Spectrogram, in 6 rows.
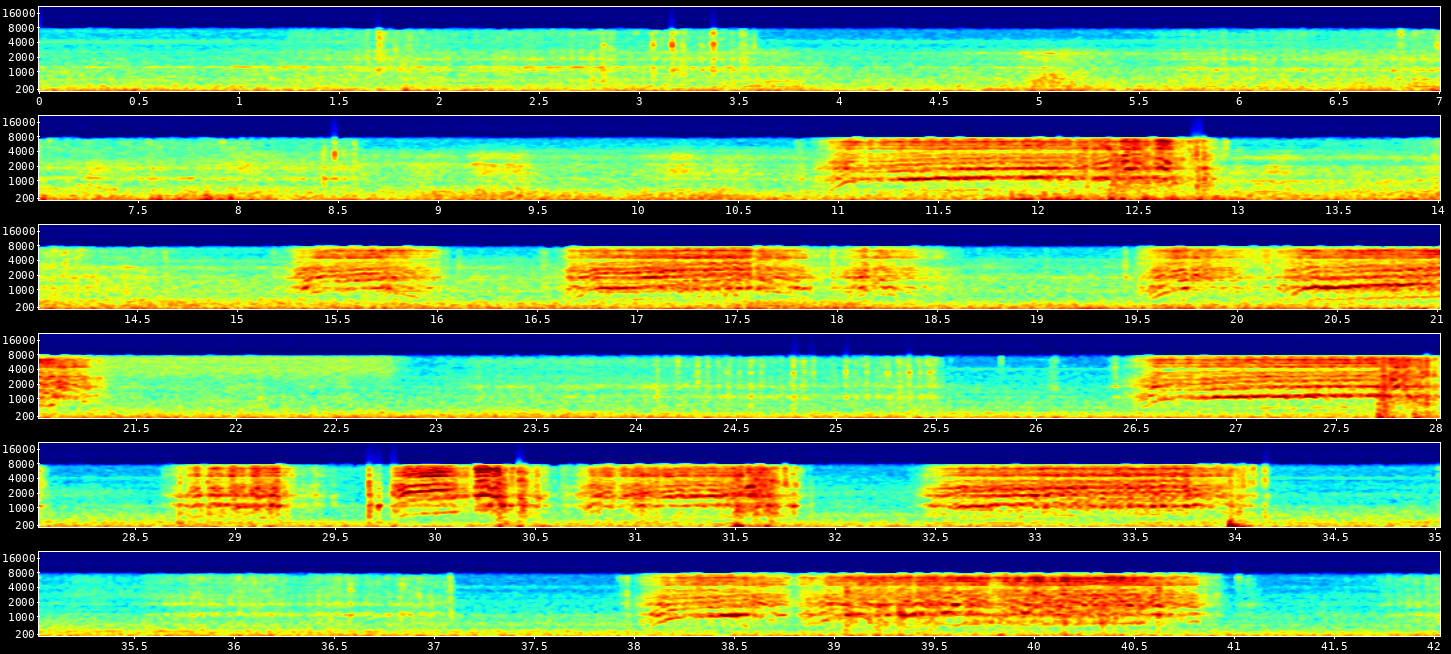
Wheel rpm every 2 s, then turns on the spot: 10, 20, 10, 20, 10, 70, 60, 40, 70, 20, 80, 10, 10, 80, 70, 110, 90, 10, 10, 110, 50.
2-4 6-10 12-14 22-26 40-42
